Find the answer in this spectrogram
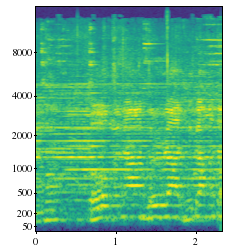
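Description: A male voice singing a Hindu devotional chant over a steady harmonium drone, the melody sliding between long held notes.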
